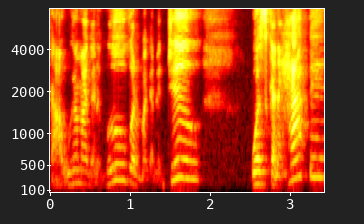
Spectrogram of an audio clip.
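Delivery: acted, frantic, spiralling worry, rushed and panicked. Retelling a panicked prayer about where to move: imitating own panicked self.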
